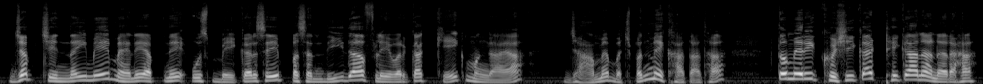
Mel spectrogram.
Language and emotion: Hindi, happy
